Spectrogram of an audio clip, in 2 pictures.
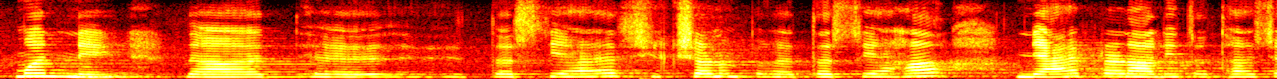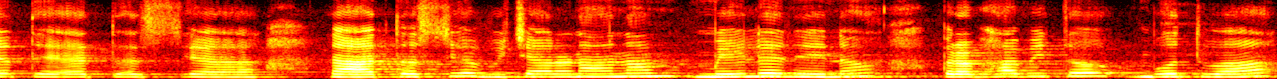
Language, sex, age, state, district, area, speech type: Sanskrit, female, 30-45, Maharashtra, Nagpur, urban, spontaneous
